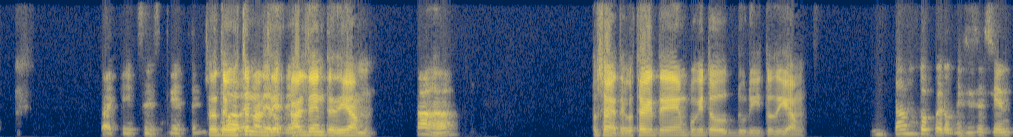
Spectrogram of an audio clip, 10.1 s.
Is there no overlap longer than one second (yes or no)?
no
